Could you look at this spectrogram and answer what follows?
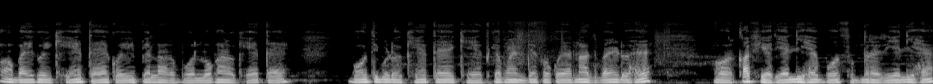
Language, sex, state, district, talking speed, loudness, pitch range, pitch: Marwari, male, Rajasthan, Nagaur, 210 wpm, -20 LUFS, 100-110 Hz, 105 Hz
